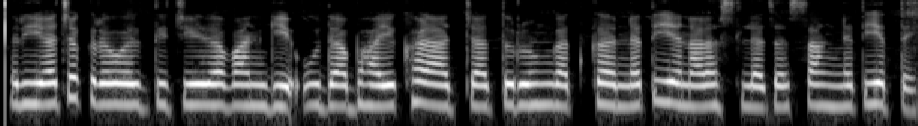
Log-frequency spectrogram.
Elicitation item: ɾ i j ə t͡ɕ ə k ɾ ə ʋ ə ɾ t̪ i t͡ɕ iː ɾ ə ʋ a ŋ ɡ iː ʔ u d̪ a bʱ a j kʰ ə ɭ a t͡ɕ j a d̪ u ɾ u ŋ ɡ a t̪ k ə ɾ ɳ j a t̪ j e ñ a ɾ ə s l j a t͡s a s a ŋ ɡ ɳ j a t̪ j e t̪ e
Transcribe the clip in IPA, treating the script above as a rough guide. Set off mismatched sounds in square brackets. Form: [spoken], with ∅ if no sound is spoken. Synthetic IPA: ɾ i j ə t͡ɕ ə k ɾ ə ʋ ə ɾ t̪ i t͡ɕ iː ɾ ə ʋ a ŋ ɡ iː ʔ u d̪ a bʱ a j kʰ ə ɭ a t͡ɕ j a [t̪] u ɾ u ŋ ɡ a t̪ k ə ɾ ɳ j a t̪ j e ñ a ɾ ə s l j a t͡s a s a ŋ ɡ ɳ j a t̪ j e t̪ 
